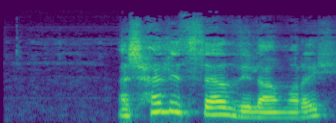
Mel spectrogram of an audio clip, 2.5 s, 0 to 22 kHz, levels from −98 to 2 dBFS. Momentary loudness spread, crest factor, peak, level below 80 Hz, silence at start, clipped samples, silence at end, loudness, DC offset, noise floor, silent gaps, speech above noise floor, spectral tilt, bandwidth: 6 LU; 16 dB; -2 dBFS; -58 dBFS; 0.9 s; under 0.1%; 0 s; -15 LUFS; under 0.1%; -57 dBFS; none; 42 dB; -3.5 dB/octave; 14.5 kHz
